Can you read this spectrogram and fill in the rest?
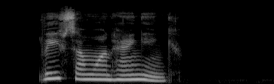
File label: leave someone hanging pronunciation; Best English Nitra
